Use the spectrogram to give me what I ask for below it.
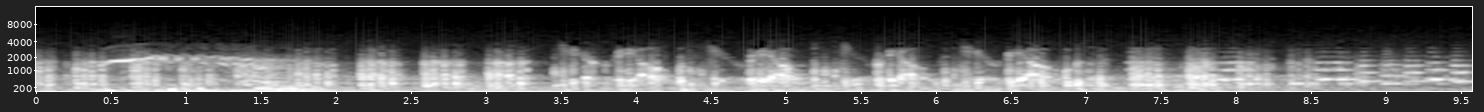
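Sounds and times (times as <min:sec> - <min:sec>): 
galloping horse hoofbeats: 0:00.0 - 0:09.4
horse whinnying: 0:00.2 - 0:03.4.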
